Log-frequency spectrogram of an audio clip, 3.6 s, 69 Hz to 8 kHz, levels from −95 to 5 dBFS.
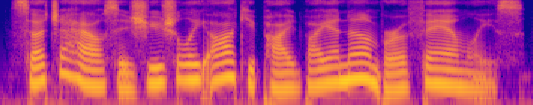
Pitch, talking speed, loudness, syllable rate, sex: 185 Hz, 185 wpm, -16 LUFS, 5.6 syllables/s, female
